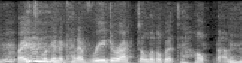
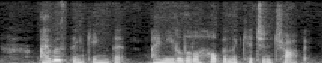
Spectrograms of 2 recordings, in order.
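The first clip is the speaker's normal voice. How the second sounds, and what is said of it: Whispering. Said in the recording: “I'm going to whisper.”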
